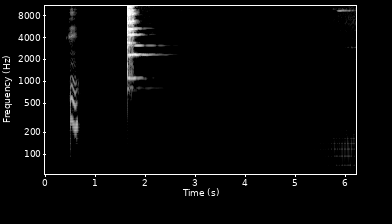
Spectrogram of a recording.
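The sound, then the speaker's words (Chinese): A single bright clink of glasses touching in a toast, ringing out clearly for under a second after a brief murmur from a voice, followed by silence and then a low rumbling at the end. “老板，咱们干杯吧。”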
